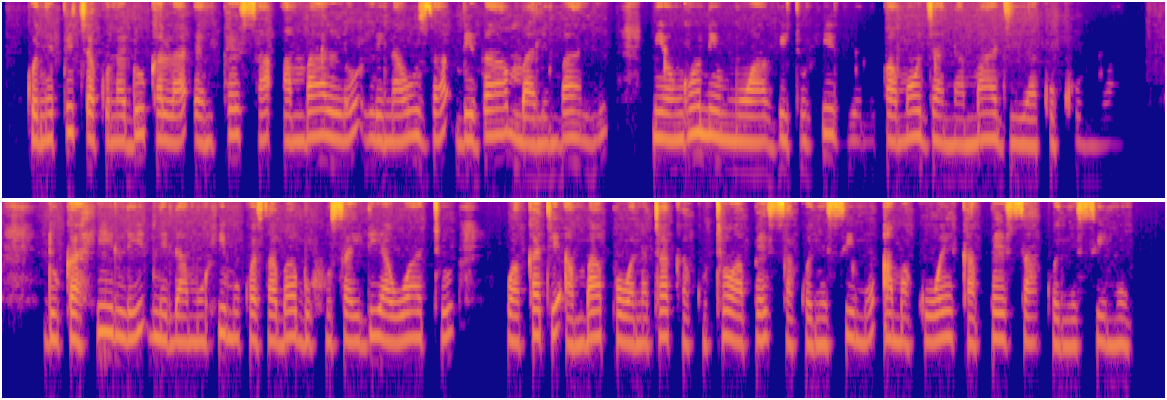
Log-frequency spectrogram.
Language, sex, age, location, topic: Swahili, female, 25-35, Nakuru, finance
